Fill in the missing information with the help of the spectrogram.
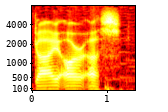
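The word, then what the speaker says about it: Gaiares: It's pronounced Guy R Us.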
